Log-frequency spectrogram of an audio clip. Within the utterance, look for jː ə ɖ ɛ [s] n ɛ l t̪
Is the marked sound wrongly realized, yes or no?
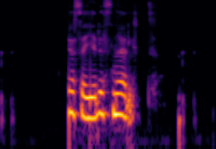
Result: no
